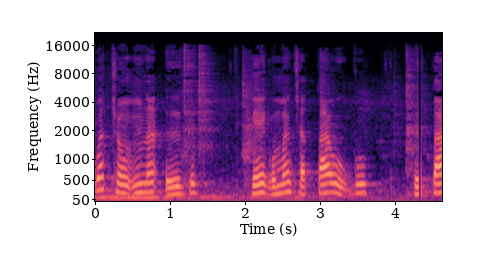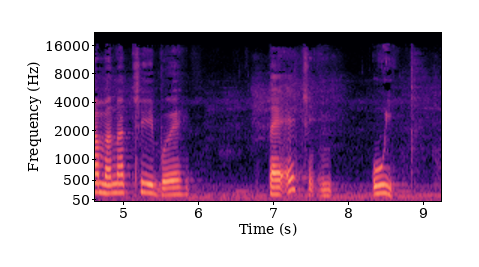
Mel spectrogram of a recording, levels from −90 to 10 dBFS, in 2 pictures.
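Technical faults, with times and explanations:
4.32–4.35 s, gap between stream segments: mismatched segment timestamps leave 26 ms of silence, a hard-edged flat notch in the waveform and a blank vertical stripe on the spectrogram.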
